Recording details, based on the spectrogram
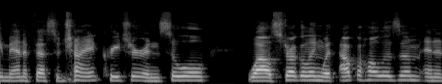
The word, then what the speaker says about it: Seoul: How do you pronounce the city? S-E-O-U-L? In Seoul? – Yeah, Seoul in Korea. – Seoul, Korea.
